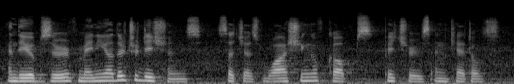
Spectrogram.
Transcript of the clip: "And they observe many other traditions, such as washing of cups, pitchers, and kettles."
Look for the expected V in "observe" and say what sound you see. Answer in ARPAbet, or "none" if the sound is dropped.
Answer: V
